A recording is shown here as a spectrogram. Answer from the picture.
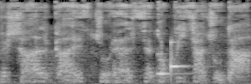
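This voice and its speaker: A man in a cartoonish character voice at a fairly slow pace, with faint music in the background and a clear echo. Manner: casual, chatty.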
